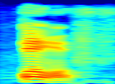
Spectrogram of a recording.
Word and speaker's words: كاف: ஆனால் காஃப் அது heavy letter, கேஃப் இது லைட் லெட்டர்.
